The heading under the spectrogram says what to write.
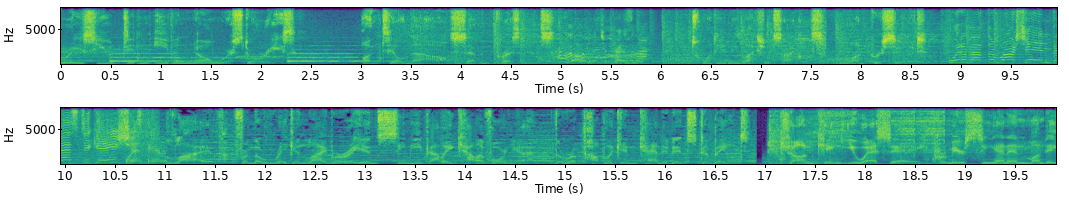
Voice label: promos men news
